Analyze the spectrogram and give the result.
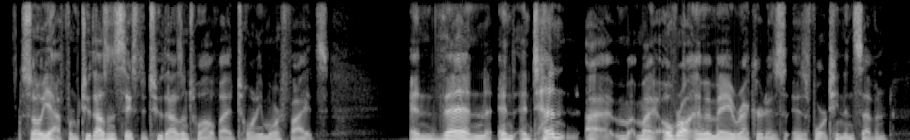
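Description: A man with a plain, everyday voice speaks at a fairly high pitch and a moderate pace. His intonation is lively, and the sound is dry and close with no echo. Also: very clean recording, silent background. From Southern Oregon, US. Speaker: jiu-jitsu instructor and retired MMA fighter. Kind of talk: casual chat. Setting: gym.

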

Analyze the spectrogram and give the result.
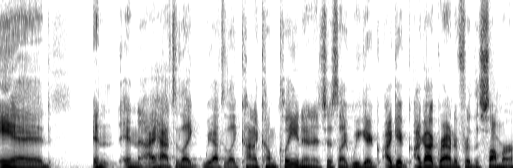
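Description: In a plain, everyday voice of medium pitch, a man talks at a fairly quick pace with ordinary pitch variation on a very clean recording with a silent background. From Canada, Nova Scotia. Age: 30s. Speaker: podcast host and media personality. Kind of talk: casual storytelling chat. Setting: studio.

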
